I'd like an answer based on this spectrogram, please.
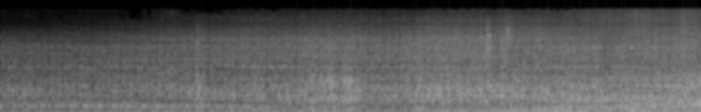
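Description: Tractor diesel engine running and building steadily in loudness, with a deeper rumble coming in about four seconds in.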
